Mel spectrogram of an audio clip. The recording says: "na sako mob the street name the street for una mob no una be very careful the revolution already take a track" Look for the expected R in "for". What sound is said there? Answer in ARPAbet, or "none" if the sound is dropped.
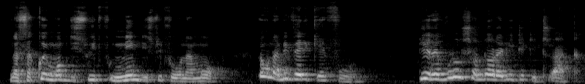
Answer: W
